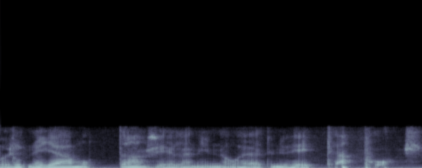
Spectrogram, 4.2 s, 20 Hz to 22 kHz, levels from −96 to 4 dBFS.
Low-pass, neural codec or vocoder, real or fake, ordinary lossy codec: 5.4 kHz; autoencoder, 48 kHz, 128 numbers a frame, DAC-VAE, trained on Japanese speech; fake; none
